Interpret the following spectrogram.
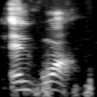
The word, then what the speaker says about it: voit: Elle voit, voit, Il voit. voit. Because N and T would be silent and E sound is A.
